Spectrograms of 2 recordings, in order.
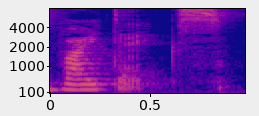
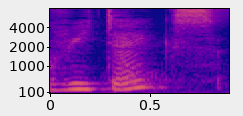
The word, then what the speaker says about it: Vitex: most appropriate remedy is Vitex or v-tex I heard it in both pronunciations um VTX also is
